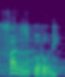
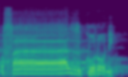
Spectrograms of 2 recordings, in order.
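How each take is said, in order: First: The first vowel is short and direct. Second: The first vowel is drawn out long. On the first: The speaker calls it right. "tapi dibaca langsung fazkuruni" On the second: The speaker calls it wrong. "tidak perlu dipanjangkan, tidak fazkuruni"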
